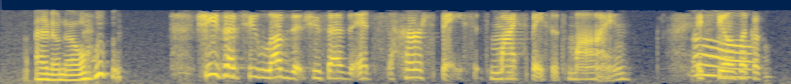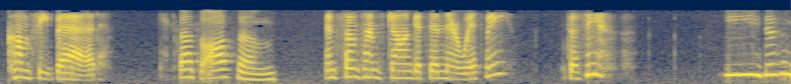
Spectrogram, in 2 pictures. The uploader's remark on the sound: open up the lines for listeners to call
